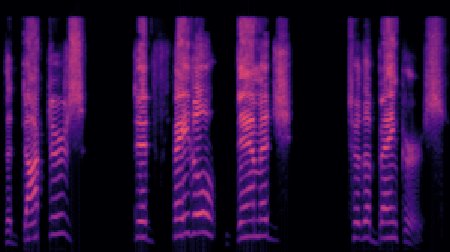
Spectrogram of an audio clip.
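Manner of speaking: slow, deliberate, every word weighed; slow emphatic statement. Real, not acted. Driving home a grim point to the interviewer, slow and deliberate. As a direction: spell out fatal damage slowly so it lands. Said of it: "Let that sink in".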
